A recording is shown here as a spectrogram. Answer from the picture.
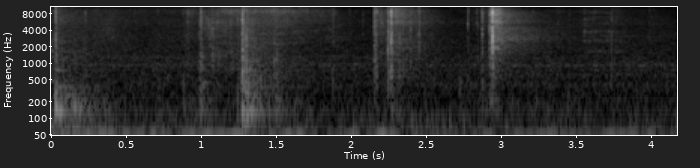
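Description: Guitar hardshell case being handled: two dull knocks as it is set down, then two sharp clicks as its metal latches are snapped open.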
